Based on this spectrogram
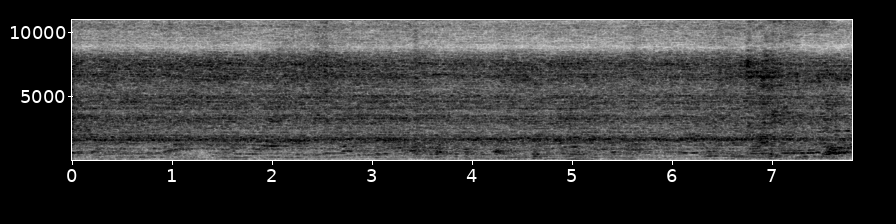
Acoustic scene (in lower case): cafe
